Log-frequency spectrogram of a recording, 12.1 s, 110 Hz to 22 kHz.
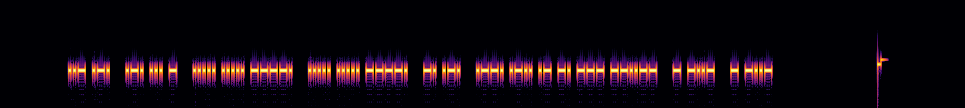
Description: Morse code, heard as a keyed tone, about 40 wpm, 700 Hz. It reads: UR RST 559 559 NR PLANO, TX TX
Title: Practice QSO - Exchange 1 - Beginning - 40wpm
